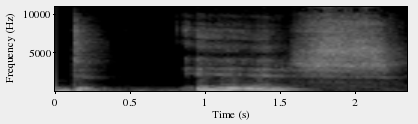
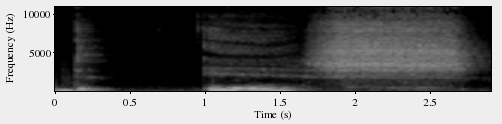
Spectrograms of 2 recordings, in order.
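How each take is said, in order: The two takes are said the same way.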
